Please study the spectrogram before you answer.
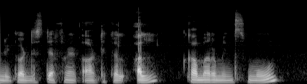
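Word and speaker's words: القمر: For example, we have qamar, and we got this definite article al. Qamar means moon. So when you get al plus qamar, it becomes al qamar. So all the letters are pronounced clearly, al qamar.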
